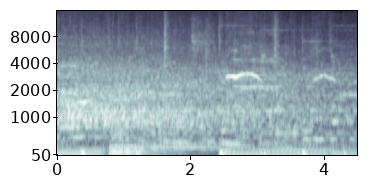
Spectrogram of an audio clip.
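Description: Live band playing the slow intro of a pop ballad, with sustained keyboard chords over a bass line that shift about every second or two. A stadium crowd cheers and screams over it, loudest in the first second or two.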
